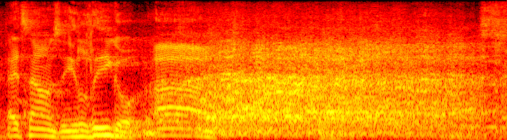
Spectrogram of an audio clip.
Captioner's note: audience Laughing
